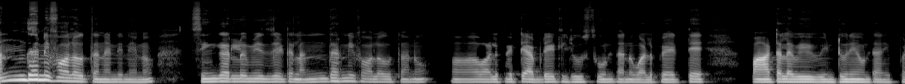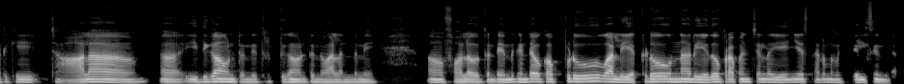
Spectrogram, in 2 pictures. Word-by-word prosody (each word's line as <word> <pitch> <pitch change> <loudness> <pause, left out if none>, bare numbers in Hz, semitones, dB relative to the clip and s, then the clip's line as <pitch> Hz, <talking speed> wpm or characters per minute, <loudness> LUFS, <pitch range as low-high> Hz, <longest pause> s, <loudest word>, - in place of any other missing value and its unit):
అందరిని 205 +4 +8
ఫాలో 155 -3 +4
అవుతానండి 115 -3 -1
నేను. 110 +1 -2 0.5
సింగర్లు 135 +1 +2
మ్యూజిక్ 130 -1 0
డైరెక్టర్లు 120 -3 -1
అందరిని 140 +3 -1
ఫాలో 125 -1 -5
అవుతాను, 120 0 -6 0.4
ఆహ్, 115 0 -4
వాళ్ళు 115 0 -2
పెట్టే 120 +2 -3
అప్డేట్లు 120 +1 -2
చూస్తూ 120 0 -4
ఉంటాను. 115 0 -3
వాళ్ళు 110 0 -2
పెట్టే 115 +2 -2 0.6
పాటలవి 120 0 +5 0.2
వింటూనే 115 +1 +2
ఉంటాను. 110 -1 -3
ఇప్పటికీ 115 +1 -7 0.3
చాలా 105 +3 +1 0.7
ఆ! - - +2 0.3
ఇదిగా 120 +3 +2
ఉంటుంది 115 -2 -3
తృప్తిగా 115 -1 -3
ఉంటుంది 110 0 -5
వాళ్ళందరిని 105 0 -3 0.6
ఆహ్, 115 -1 +1
ఫాలో 110 0 0
అవుతుంటే 105 +1 -3
ఎందుకంటే 120 +2 +1
ఒకప్పుడు 120 +3 0 0.3
వాళ్ళు 120 -1 +4
ఎక్కడో 125 +2 0
ఉన్నారు 120 0 +2
ఏదో 120 +1 +2
ప్రపంచంలో 120 0 -1
ఏం 115 - -1
చేస్తారో 120 0 -4
మనకు 110 -1 -6
తెలిసింది 110 -1 -2
కాదు. - - -27
120 Hz, 145 wpm, -20 LUFS, 115-125 Hz, 0.7 s, అందరిని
